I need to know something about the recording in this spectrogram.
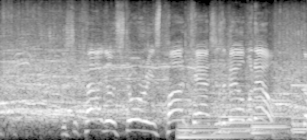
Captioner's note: applause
